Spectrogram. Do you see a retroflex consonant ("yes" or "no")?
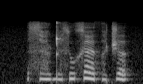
yes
